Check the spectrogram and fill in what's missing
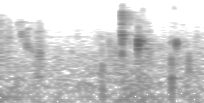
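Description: A crunchy onion ring dipped in ketchup is bitten and chewed close by, with a couple of soft crisp crunches and moist chewing sounds at low volume.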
